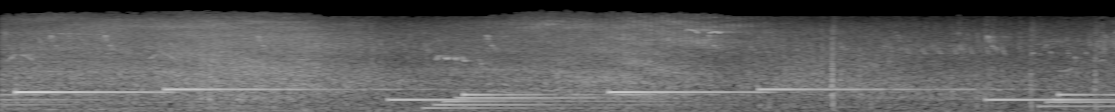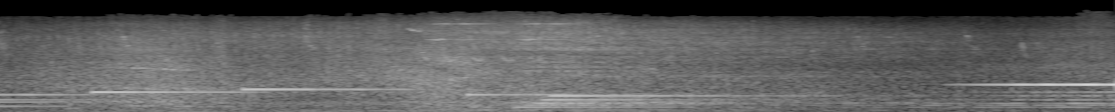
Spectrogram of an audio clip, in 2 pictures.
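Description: Gentle background music: a slow melody of long held notes over soft chords.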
